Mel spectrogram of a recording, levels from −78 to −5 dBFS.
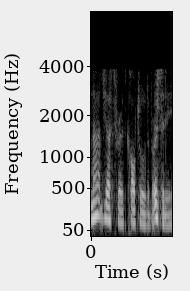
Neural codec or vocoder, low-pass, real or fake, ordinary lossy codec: codec, 16 kHz, 0.8 kbps, ZipCodec; 7.2 kHz; fake; AAC, 16 kbps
